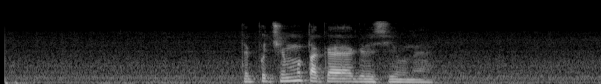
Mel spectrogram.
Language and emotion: Russian, neutral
